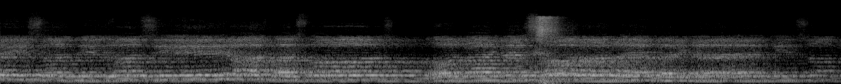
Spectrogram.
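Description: Chanted choral music with long held chords that change every couple of seconds, beginning to fade near the end. There is a short hiss about five seconds in.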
